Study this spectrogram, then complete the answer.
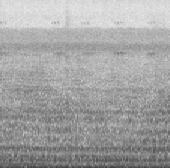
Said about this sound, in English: Yep, that is Able One. That is our police helicopter flying over the interstate. You're looking for bad guys.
